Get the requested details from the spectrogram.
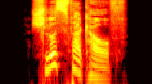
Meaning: end-of-season sale
- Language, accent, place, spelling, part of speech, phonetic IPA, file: German, Germany, Berlin, Schlussverkauf, noun, [ˈʃlʊsfɛɐ̯ˌkaʊ̯f], De-Schlussverkauf.ogg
